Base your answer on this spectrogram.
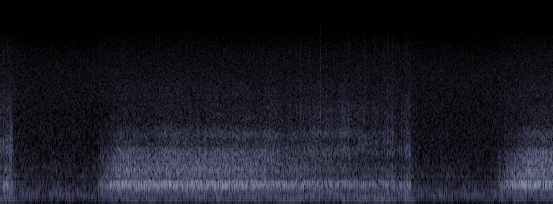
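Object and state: Nothing is struck.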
